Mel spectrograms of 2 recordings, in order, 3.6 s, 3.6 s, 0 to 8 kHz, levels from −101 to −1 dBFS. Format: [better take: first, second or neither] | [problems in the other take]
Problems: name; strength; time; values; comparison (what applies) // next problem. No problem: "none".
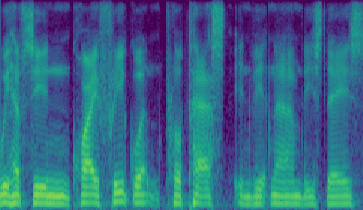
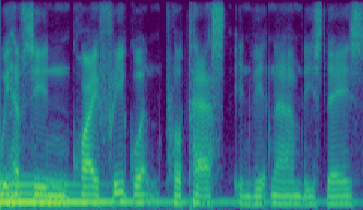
first | background sound (Piano); 1 dB above the speech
